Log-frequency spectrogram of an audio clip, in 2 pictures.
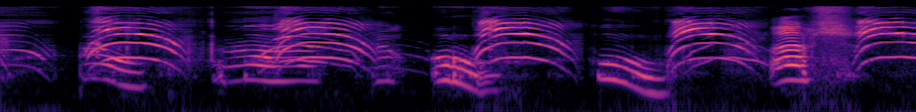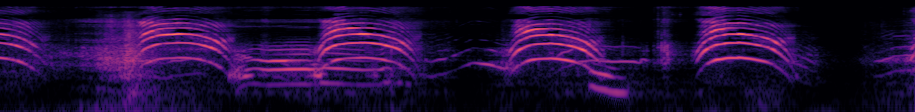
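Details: Insecure newborn kittens calling together indoors, a dense run of about ten high, arched meows that repeat almost every second, several voices overlapping, some calls dipping lower and wavering.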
